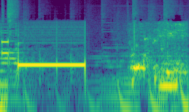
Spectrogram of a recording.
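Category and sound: signal or alarm, telephone call dialing tone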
